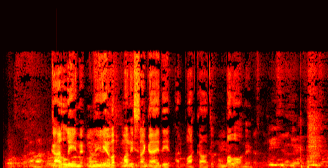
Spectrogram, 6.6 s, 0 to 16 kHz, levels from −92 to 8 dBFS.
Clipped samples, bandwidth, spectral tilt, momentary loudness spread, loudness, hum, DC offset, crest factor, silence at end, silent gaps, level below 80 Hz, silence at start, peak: under 0.1%; 11.5 kHz; -3.5 dB/octave; 17 LU; -19 LUFS; none; under 0.1%; 20 dB; 0 s; none; -52 dBFS; 0.15 s; 0 dBFS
